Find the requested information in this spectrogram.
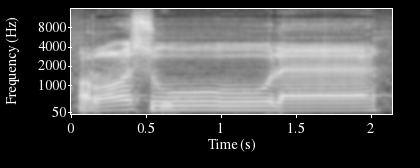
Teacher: Kalau berhenti di rasul, jadi nggak dibaca rasul, tapi rasulah ya, berhenti pada huruf yang berharokat fathatain ya, maka dibaca tidak jadi sukun, tapi dibaca jadi harokatnya vokal, jadi panjang 2 harokat ya, vokal A-nya namanya mad iwad, rasulah gitu Ya, ya.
